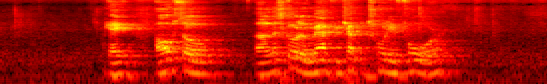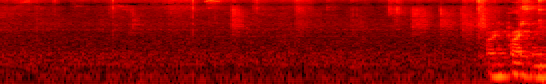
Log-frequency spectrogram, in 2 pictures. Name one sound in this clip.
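A man speaks with pauses through a microphone in an echoing hall.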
